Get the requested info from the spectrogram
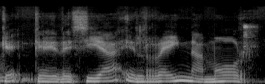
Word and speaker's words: Namor: Yo siempre le decía Namor, en inglés es Neymor y acá le pusieron Namor.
